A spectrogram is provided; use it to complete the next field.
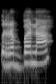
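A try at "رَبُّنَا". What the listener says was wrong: जी, इसके ऊपर पेश है, जो आपने रब्बाना पढ़ा है ना, उसका मीनिंग चेंज हो जाएगा।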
